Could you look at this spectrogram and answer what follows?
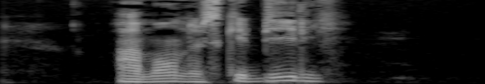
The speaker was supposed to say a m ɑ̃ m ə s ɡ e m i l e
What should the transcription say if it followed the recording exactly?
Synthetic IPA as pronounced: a m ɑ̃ n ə s k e b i l i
